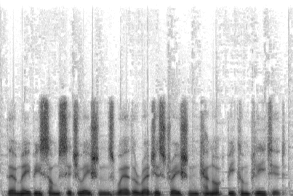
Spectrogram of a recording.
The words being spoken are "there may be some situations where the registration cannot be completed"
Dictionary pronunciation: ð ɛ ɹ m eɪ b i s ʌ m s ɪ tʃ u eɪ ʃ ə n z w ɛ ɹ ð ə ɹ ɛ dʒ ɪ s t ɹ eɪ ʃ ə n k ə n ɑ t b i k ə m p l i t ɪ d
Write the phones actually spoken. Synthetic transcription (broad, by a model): ð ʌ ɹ m eɪ b i s ʌ m s ɪ tʃ u eɪ ʃ ə n z w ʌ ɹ ð ə ɹ ɛ dʒ ɪ s t ɹ eɪ ʃ ə n k ə n ɑ t b i k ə m p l i t ɪ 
